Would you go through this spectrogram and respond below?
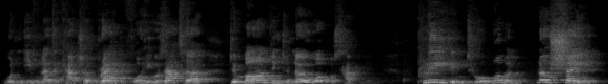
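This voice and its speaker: In an echoey room, a male actor plays a stuffy, indignant husband home from the war delivers a dramatic monologue. His is full of pompous, narrow-minded affront, and his pitch swings widely between muttering and outburst. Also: sing-song, fairly quick, fairly bright tone. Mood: wounded fury. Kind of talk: dramatic monologue reading from a novel.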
